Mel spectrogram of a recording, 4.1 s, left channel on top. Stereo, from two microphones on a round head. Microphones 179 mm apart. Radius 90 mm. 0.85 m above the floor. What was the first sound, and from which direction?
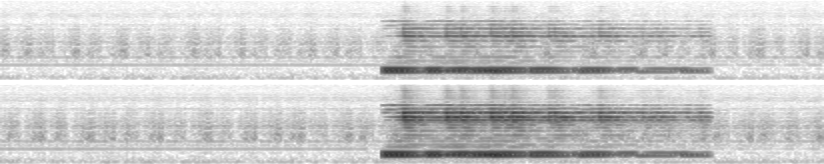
A ringtone, 55° right (ahead or behind).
